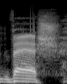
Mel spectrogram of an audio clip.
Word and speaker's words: Vash: You said Vosch. And I'm thinking Babylon 5. I'm like, did they That's I know. I know. It took me a second. I I'll say it like Jean Luke says it. Vash. It's Vash.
